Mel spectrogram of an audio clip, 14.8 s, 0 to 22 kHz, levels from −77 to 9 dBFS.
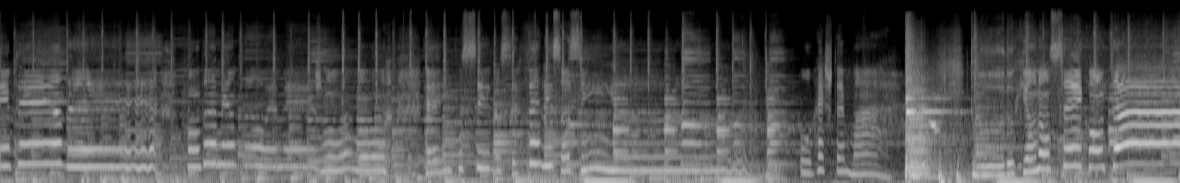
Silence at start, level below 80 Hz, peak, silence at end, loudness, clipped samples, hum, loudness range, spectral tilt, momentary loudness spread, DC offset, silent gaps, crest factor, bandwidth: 0 s; -26 dBFS; 0 dBFS; 0 s; -17 LUFS; under 0.1%; none; 6 LU; -4.5 dB/octave; 12 LU; under 0.1%; none; 16 dB; 17 kHz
